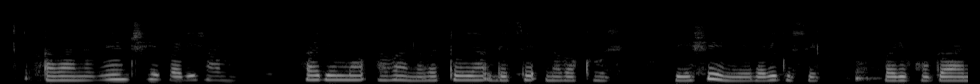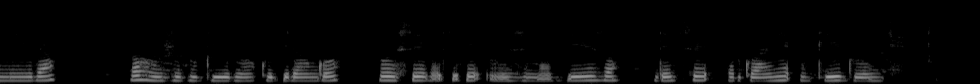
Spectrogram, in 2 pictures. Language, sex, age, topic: Kinyarwanda, female, 18-24, health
